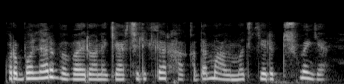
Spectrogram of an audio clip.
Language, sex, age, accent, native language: Uzbek, female, 18-24, Namangan, Uzbek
